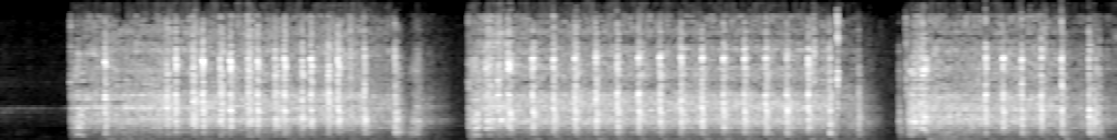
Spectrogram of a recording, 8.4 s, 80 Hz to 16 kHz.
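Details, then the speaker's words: Hero Passion Plus BS6 motorcycle with an oil leak, before the home fix: three bursts of quick, even cranking that never catch and die off each time; no start from a spark plug fouled wet with oil and carbon. "App ஆயிடுது. வண்டிய start ஆகல."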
